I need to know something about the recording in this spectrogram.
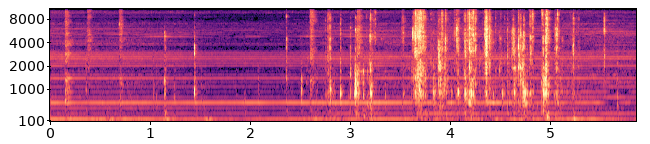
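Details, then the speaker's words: Small USB vacuum pump from a filament storage kit, powered by a power bank, drawing down a resealed bag: faint steady hum under crinkling plastic and clicks; healthy, more than enough suction. "Push the button. And then you can watch it. You can hear and watch it, how it shrinks."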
